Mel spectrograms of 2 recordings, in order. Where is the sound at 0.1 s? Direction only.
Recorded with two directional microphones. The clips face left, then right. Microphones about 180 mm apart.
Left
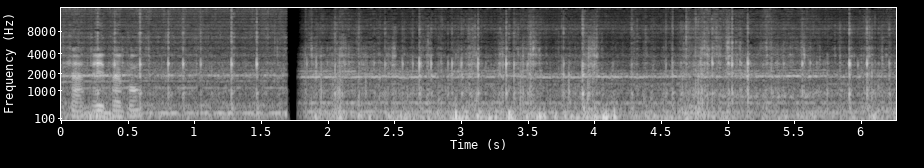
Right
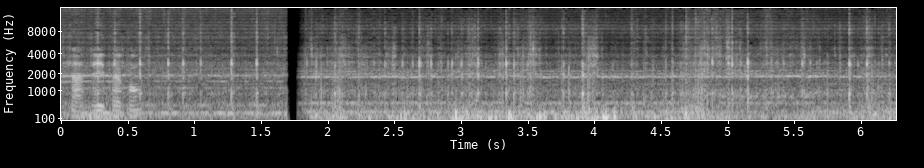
5° right (ahead or behind).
